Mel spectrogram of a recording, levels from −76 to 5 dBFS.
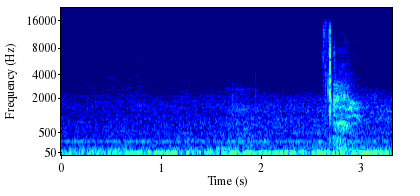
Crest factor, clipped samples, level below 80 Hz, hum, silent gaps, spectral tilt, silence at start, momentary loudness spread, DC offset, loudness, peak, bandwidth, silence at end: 38 dB; under 0.1%; -46 dBFS; none; none; -2 dB/octave; 0 s; 18 LU; under 0.1%; -39 LUFS; -2 dBFS; 17 kHz; 0 s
